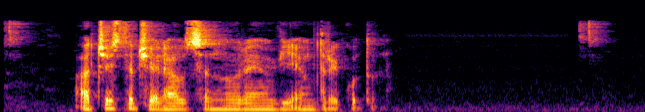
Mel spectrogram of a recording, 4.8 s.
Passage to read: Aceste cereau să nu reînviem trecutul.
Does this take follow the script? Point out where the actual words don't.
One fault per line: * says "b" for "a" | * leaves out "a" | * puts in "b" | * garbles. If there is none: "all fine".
all fine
